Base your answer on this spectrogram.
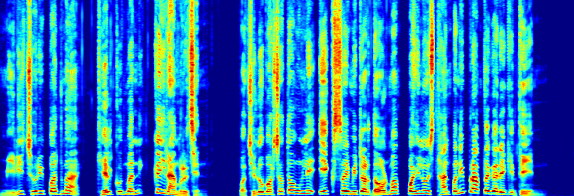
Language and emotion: Nepali, happy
